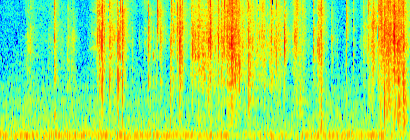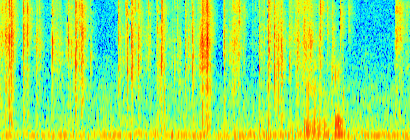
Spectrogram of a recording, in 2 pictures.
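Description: Foil-lined wrapper of a Panini Donruss Optic trading-card pack crinkling and tearing as it is pulled open by hand, in quick irregular crackles, loudest about halfway through.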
